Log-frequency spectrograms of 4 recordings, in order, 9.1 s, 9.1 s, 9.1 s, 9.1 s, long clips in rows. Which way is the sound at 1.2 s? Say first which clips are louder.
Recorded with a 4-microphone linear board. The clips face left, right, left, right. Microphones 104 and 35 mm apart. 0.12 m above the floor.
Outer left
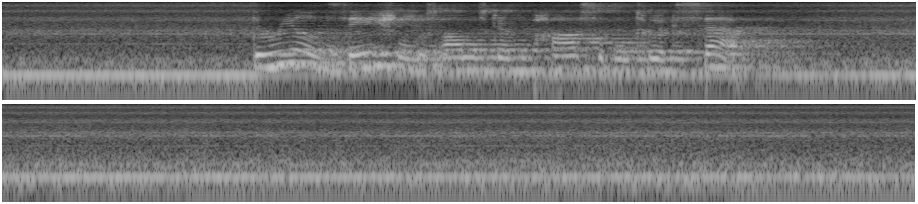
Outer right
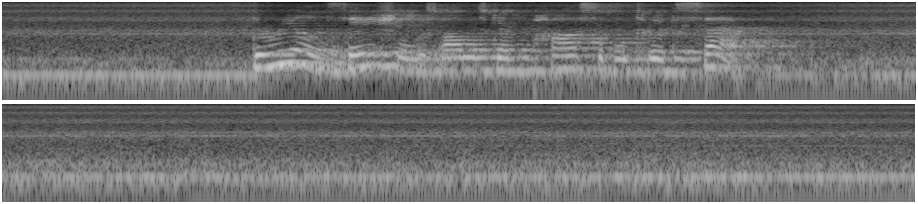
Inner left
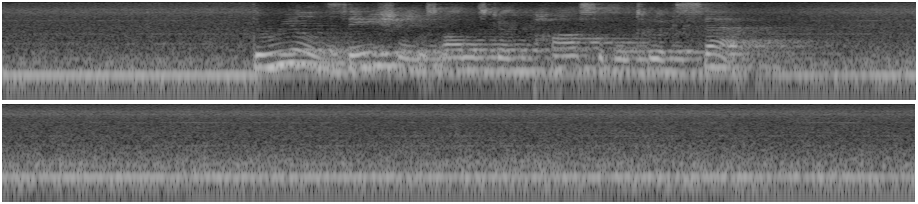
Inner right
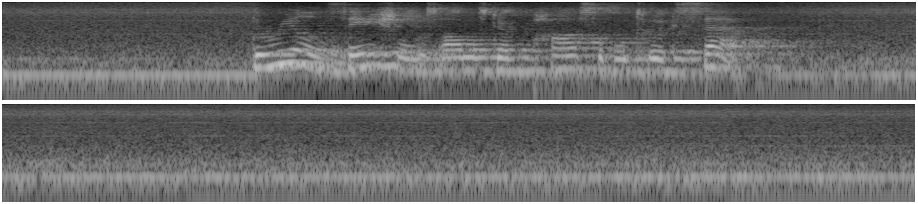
Outer right 3 dB, inner right 2 dB; 30° right (ahead or behind).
